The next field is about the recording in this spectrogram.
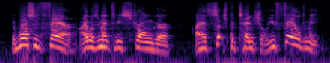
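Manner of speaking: half-called out, accusing tone. Narrating a room of Maw demons, Talia shouts toward the players: Talia shouting. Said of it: "Talia shouts in your direction".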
